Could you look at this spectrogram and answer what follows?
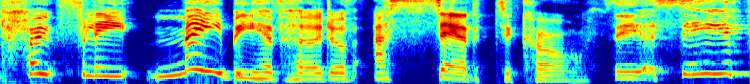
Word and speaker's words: Assyrtiko: maybe have heard of Assyrtiko. See, you've pronounced it so beautifully. I actually used to say it wrong. I used to say Assyrtiko and then got told off. And now I say Assyrtiko.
